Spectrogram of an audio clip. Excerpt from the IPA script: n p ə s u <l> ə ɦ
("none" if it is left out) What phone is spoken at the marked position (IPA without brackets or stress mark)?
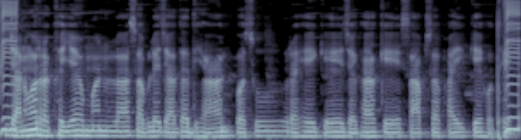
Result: ɾ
